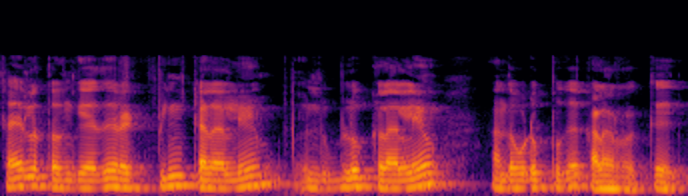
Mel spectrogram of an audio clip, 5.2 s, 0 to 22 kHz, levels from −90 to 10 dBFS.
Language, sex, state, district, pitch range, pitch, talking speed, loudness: Tamil, male, Tamil Nadu, Kanyakumari, 115-140 Hz, 120 Hz, 130 wpm, -17 LUFS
